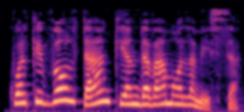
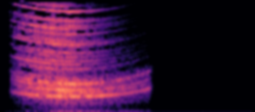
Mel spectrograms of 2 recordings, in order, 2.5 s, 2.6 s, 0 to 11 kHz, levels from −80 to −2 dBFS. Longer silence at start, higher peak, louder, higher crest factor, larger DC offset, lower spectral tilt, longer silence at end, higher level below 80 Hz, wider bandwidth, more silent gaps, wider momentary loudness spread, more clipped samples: about the same, 0.15 s vs 0.1 s; about the same, -2 dBFS vs -4 dBFS; about the same, -16 LUFS vs -18 LUFS; second, 14 dB vs 20 dB; neither; first, -5.5 dB/octave vs 2 dB/octave; second, 0.05 s vs 1.05 s; about the same, -58 dBFS vs -58 dBFS; second, 8.6 kHz vs 11 kHz; neither; second, 7 LU vs 20 LU; neither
